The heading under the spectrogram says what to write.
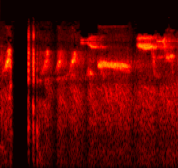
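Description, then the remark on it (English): Birds chirp outdoors in the countryside, a string of high, bright tweets and trills coming steadily over a quiet background, with no voices. “A bird or two”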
